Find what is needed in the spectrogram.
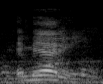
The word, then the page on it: mieri: Ansus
